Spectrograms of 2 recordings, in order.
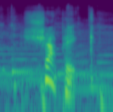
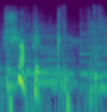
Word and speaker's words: Shapwick: star and it's called shaik it's actually spelled with a w s h a p w so shapwick but um pronounced shaik uh and we're going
